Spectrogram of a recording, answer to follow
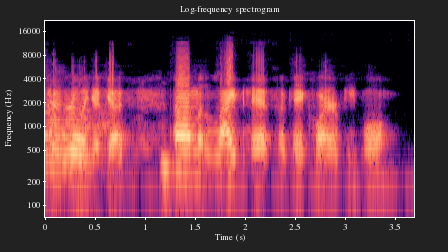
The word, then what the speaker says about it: Leibniz: Leibniz. Okay, choir people. German. I comes after, right? You pronounce the second vowel.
